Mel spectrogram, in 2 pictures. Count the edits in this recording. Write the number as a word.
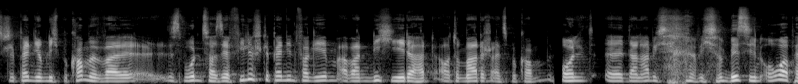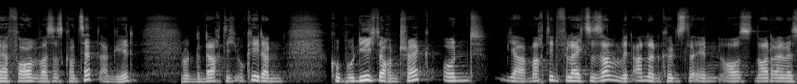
three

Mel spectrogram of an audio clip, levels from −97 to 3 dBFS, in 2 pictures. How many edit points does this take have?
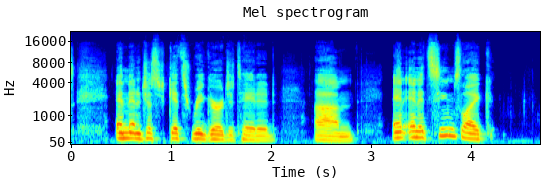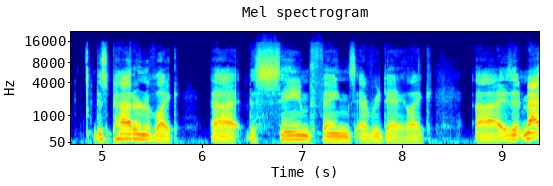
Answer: one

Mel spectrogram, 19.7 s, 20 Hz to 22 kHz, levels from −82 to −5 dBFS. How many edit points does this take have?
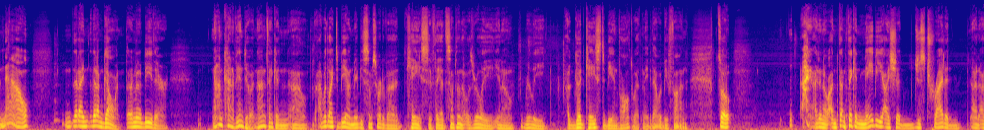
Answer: one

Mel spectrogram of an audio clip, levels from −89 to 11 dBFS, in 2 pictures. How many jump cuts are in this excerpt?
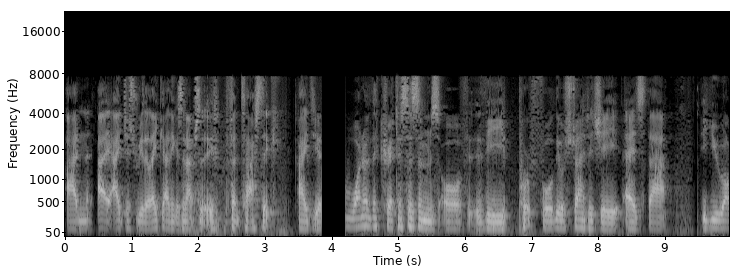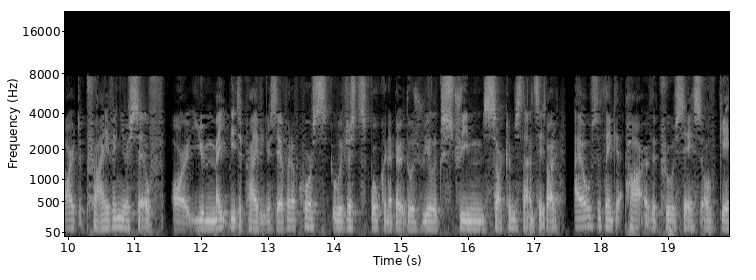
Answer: two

